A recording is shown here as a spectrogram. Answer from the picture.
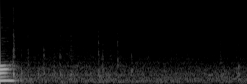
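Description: Faint computer keyboard keystrokes: a few light, scattered clicks.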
